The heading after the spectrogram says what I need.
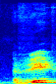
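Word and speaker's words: read: जैसे रीड का third form जो होता है वो रेड हो जाता है।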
